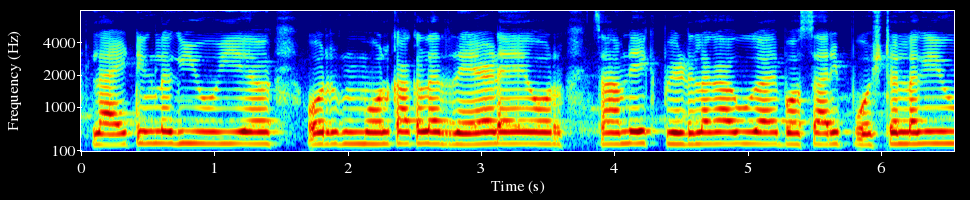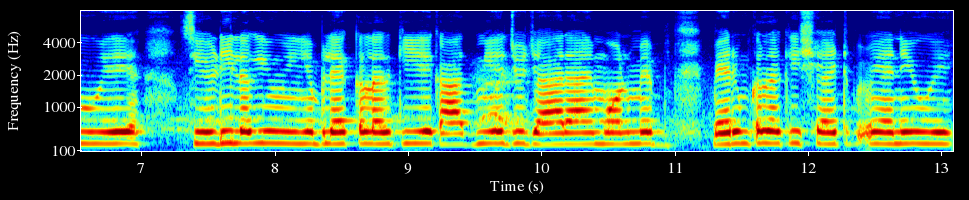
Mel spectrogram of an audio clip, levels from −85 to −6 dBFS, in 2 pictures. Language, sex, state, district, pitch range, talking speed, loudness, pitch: Hindi, female, Chhattisgarh, Bastar, 235-245 Hz, 210 wpm, -14 LUFS, 240 Hz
